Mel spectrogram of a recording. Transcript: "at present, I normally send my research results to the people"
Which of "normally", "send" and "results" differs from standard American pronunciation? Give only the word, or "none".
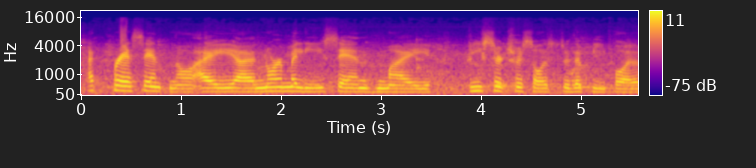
results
